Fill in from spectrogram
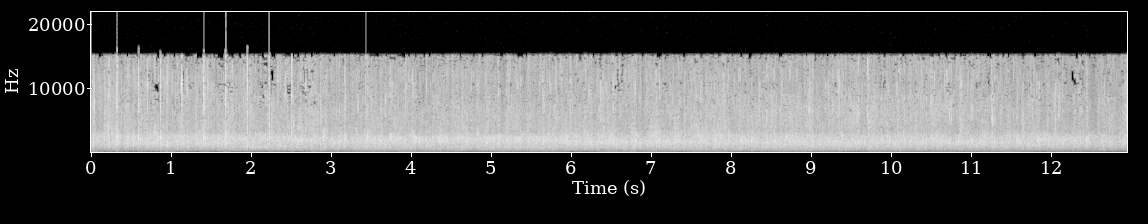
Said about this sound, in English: I want to give you the chance right now, just through verbally, through your applause or whatever, just to affirm these men, thank them for what they're doing, and let them know that we support them in this process. Would you do that with me, please?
